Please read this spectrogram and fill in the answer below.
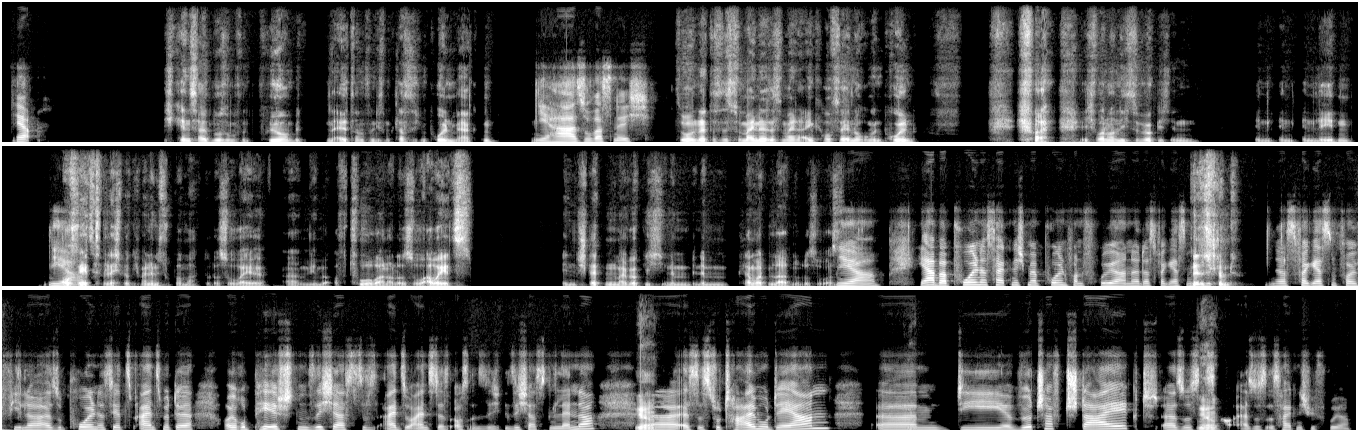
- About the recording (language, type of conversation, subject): German, unstructured, Was ärgert dich beim Einkaufen am meisten?
- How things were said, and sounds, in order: laughing while speaking: "Ich war"; tapping; other background noise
